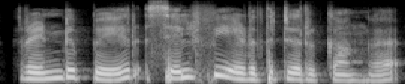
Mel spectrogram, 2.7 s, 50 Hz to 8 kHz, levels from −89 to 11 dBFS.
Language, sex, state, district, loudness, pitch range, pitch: Tamil, female, Tamil Nadu, Nilgiris, -13 LUFS, 160-200 Hz, 180 Hz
